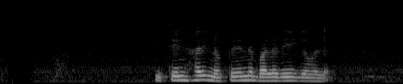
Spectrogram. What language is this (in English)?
Sinhala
